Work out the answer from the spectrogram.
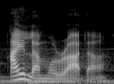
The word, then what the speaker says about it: Islamorada: Even though the name Islamorada came from early Spanish explorers and means translated purple island, You don't pronounce it the Spanish way anymore, but very English, with Isla being now Isla, similar to the word island.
